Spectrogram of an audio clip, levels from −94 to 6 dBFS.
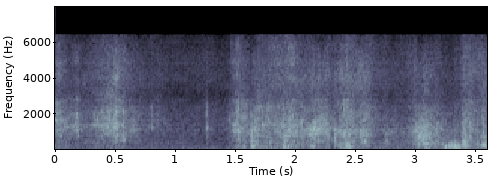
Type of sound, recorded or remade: remade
